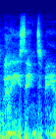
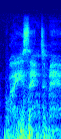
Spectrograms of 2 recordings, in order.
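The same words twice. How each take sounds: First: Whispered, hushed and quiet; creepy quiet whisper; soft whisper. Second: Whispered, very soft and quiet; hushed creepy whisper. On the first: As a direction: barely breathe the question. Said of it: "Like this". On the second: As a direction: breathe it out softly like a creepy cabbie. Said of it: "very softly and very quietly goes". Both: Retold or imitated.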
